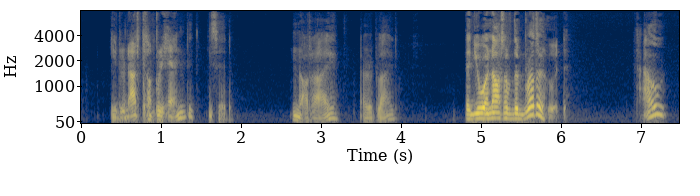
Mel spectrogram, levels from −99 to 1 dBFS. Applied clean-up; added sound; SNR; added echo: neural mask model RNNoise.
